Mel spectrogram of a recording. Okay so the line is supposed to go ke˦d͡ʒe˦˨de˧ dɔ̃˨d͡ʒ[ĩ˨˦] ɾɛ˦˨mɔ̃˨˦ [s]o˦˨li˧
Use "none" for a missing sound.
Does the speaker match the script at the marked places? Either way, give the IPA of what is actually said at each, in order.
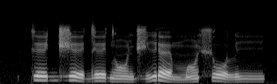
i˨˦, ʃ

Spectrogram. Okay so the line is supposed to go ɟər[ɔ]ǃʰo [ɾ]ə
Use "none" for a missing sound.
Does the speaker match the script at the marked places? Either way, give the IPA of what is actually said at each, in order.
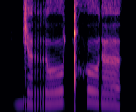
o, ɾ

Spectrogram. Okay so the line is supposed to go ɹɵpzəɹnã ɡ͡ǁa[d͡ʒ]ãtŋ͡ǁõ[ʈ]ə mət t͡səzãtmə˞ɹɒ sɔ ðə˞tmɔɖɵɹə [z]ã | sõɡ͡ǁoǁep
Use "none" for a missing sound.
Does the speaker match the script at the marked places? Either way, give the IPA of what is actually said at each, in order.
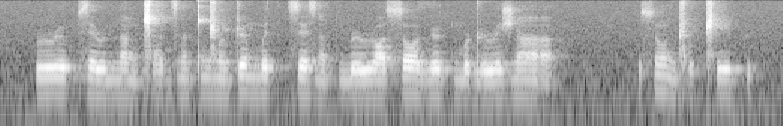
d͡z, ʈ, ʒ

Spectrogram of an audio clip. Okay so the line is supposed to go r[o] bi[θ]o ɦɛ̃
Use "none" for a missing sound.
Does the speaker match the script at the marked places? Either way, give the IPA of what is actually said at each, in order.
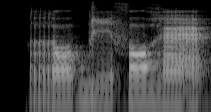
o, θ

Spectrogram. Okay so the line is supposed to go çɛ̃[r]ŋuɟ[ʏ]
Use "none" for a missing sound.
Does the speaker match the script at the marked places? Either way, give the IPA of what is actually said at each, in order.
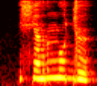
r, ʏ

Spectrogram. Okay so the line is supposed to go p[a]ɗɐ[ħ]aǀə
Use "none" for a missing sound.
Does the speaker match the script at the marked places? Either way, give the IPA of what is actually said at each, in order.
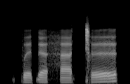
ə, h

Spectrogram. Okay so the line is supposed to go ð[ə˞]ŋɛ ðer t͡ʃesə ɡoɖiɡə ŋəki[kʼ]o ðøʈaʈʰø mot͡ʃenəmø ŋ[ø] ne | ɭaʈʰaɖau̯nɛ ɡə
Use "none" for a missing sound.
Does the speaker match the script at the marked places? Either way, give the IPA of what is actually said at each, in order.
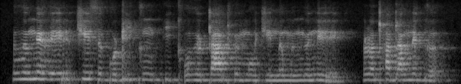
ə, kʼ, ø

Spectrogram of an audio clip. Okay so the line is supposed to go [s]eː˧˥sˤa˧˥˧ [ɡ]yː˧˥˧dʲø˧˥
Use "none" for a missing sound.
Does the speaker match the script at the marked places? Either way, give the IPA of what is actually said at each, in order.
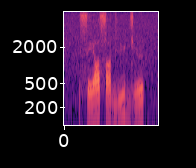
s, ɡ

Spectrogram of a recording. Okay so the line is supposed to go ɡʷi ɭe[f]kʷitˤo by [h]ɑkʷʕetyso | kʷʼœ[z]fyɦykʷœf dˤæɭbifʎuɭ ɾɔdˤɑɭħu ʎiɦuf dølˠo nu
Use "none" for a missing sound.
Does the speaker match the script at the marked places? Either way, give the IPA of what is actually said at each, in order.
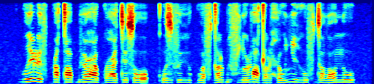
f, ʕ, z

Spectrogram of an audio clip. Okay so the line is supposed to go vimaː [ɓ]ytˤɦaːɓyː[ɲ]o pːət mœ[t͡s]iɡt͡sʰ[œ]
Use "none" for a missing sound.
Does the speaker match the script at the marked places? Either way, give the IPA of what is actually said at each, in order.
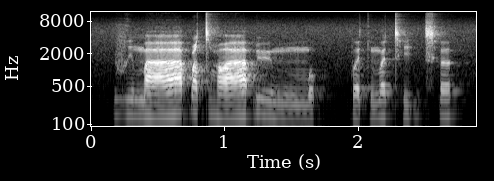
ɓ, mː, tʰ, ə

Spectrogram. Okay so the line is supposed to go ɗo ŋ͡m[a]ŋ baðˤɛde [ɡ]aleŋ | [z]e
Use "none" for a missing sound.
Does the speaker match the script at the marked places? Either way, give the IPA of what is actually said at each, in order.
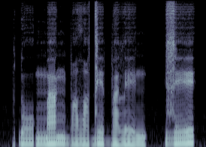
a, b, z

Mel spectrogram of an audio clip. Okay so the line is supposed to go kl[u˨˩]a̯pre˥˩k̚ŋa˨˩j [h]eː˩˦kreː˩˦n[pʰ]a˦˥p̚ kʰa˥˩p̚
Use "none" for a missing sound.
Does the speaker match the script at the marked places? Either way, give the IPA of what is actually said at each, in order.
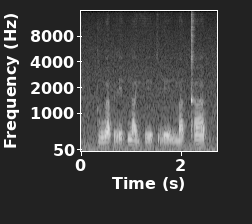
u˥˩, h, m

